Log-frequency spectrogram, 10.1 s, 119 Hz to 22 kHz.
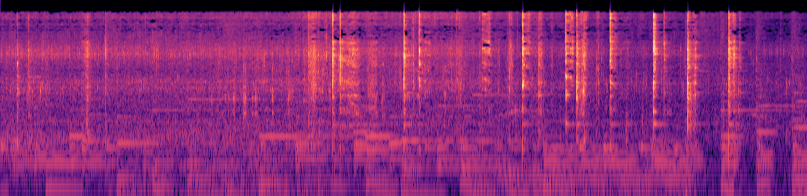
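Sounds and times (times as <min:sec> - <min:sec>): background music: 0:00.0 - 0:10.0
gravy sizzling and bubbling: 0:00.0 - 0:10.0
metal ladle scraping pot: 0:02.7 - 0:09.4.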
